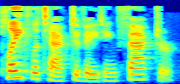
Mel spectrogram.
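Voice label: "Platelet-Activating Factor", English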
